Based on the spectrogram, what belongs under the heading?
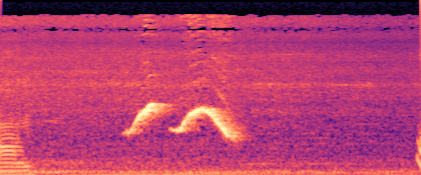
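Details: Tame, clever hill myna kept as a talking bird, said to imitate any sound clearly; two slurred whistled notes rising then falling, the second longer, over low room hum, with child-like chatter nearby.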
